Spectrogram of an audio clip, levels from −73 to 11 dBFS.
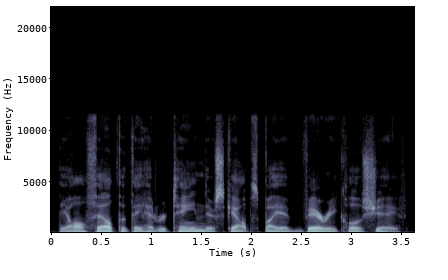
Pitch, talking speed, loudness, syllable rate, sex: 95 Hz, 230 wpm, -18 LUFS, 5.6 syllables/s, male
